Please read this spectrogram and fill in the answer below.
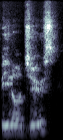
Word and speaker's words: Beetlejuice: I don't even know what it says, So just for everybody knowing it, when you read it, it is pronounced Beetlejuice.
